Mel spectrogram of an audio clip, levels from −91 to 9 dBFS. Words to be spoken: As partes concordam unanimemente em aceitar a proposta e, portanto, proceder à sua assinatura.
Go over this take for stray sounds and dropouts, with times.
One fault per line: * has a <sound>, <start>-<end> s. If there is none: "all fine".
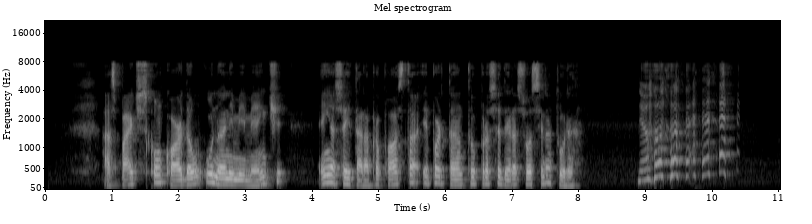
* has a laugh, 8.9-10.4 s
